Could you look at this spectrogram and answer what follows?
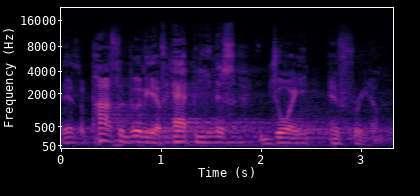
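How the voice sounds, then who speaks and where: Noticeable background noise sits behind this man's voice. He speaks at a medium pitch with ordinary pitch variation. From West Philadelphia. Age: 60s. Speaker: recovery speaker. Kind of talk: testimony.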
